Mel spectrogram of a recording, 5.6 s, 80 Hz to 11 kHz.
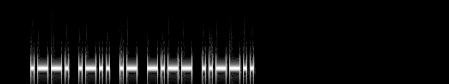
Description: Morse code, heard as a keyed tone, about 28 wpm, 700 Hz. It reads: PLAY?
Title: 3x Word-Spacing - Sentences from Top 200 Words - 28wpm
